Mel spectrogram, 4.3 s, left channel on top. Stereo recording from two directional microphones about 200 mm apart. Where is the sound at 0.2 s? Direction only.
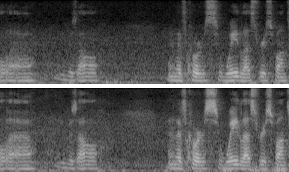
5° right (ahead or behind).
